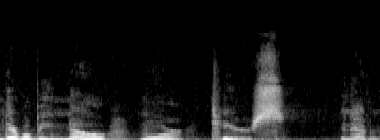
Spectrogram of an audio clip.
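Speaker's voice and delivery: hushed closing whisper. Real, not acted. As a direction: breathe the word tears. Whispered ending.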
